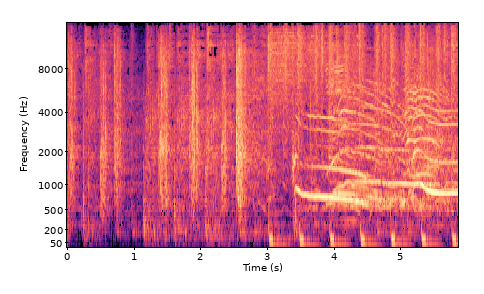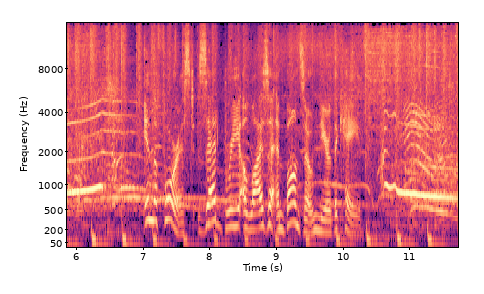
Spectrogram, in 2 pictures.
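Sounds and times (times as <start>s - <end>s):
hands clapping in a dance challenge: 0.0s - 3.0s
rhythmic stomping in a dance challenge: 0.0s - 11.7s
speech: 7.1s - 10.4s.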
